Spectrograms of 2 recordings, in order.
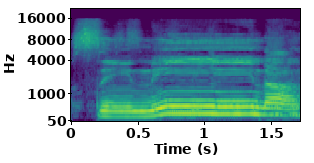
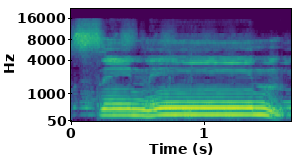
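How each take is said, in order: First: The word ends with a short a vowel. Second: The word ends on the n sound. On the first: The reading continues without stopping. "নুন জবর না" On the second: The reader stops on this word. "থামলে হবে সিনিন"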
